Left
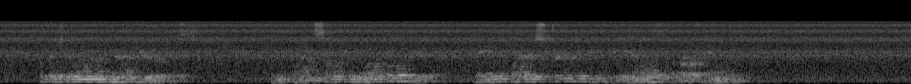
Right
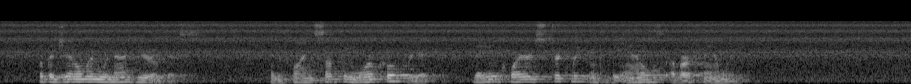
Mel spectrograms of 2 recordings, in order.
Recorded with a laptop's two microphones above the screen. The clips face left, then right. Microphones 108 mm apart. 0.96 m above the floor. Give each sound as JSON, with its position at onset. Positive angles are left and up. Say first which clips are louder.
{"t": 0.4, "sound": "a man speaking", "louder": "right 7 dB", "side_deg": -60, "distance_m": 4.0}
